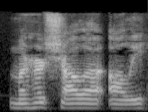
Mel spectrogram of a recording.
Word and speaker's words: Mahershala Ali: Like, I have no problem with them bringing in Diamondback in the end, although Mahershala Ali,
